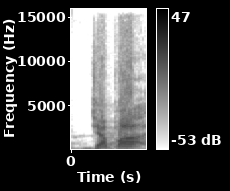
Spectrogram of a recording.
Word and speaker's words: japa: Without knowing the meaning of this japa, many people say, मैं जाप कर रहा हूं. ये जाप क्या होता है? ये सब अज्ञान का शब्द है. This is absurd. It should not be pronounced as jap.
